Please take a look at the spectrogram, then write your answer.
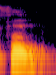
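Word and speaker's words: Pfund: और फिर होती है पास्चन, और फिर होती है ब्रैकेट, और फिर होती है पी साइलेंट है, फन कह लीजिए।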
